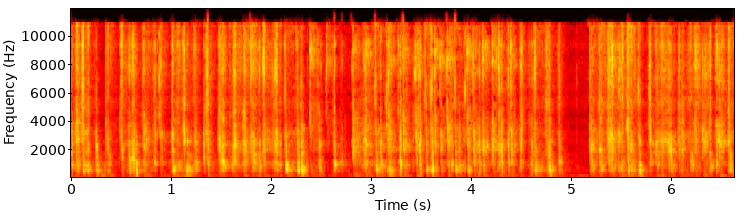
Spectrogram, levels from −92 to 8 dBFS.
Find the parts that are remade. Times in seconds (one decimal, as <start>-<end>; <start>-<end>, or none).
0.0-2.3; 4.5-6.6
